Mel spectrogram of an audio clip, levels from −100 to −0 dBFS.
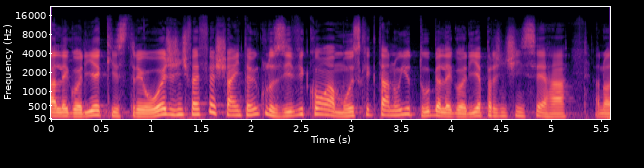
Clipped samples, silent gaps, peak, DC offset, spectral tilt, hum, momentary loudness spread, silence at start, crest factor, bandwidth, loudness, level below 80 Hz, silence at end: under 0.1%; none; -8 dBFS; under 0.1%; -6.5 dB/octave; none; 7 LU; 0 s; 16 dB; 14 kHz; -25 LUFS; -58 dBFS; 0 s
